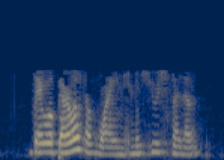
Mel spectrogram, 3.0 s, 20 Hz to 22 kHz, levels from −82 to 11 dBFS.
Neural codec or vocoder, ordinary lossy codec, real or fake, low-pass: codec, 24 kHz, 1.5 kbps, HILCodec; MP3, 16 kbps; fake; 3.6 kHz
